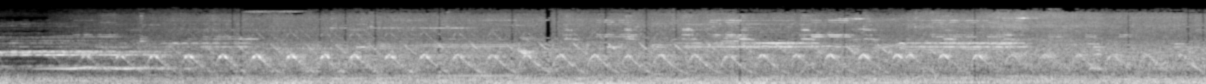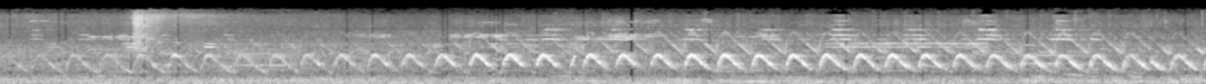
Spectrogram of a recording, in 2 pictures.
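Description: Emergency vehicle siren on a fast yelp, its pitch rising and falling about three times a second, growing louder over the last several seconds as it draws nearer.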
